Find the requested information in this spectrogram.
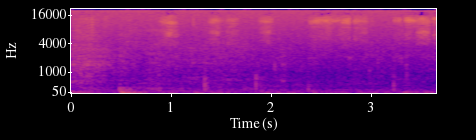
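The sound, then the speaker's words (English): Faint scratching of someone writing on a board, a few short scraping strokes at low volume with no talk. “I want to write just one thing up on the board from the outset and see if this”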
